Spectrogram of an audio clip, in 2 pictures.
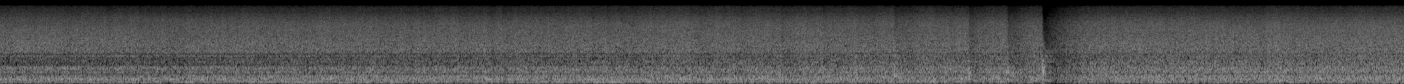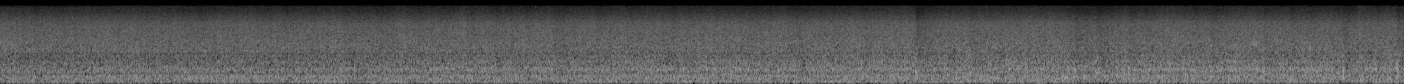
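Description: Whitewater rapids of a concrete slalom channel rushing steadily, a continuous churning of water with a brief drop about ten seconds in.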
